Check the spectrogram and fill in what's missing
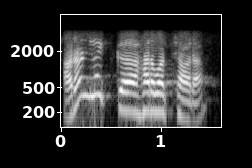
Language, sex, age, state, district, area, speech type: Kannada, male, 18-30, Karnataka, Gulbarga, urban, conversation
